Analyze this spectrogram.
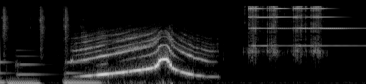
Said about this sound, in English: Oh, it's a bicycle bell. Why is that in the backpack?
